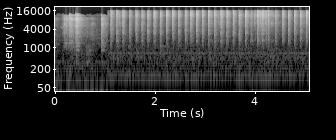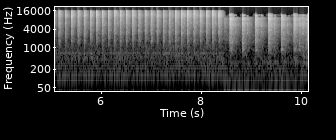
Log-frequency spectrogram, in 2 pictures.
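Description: Sling psychrometer being whirled by hand: its thermometer frame clicks on the handle pivot in a rapid, even run of about eight or nine clicks a second, the twirling played back sped up.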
